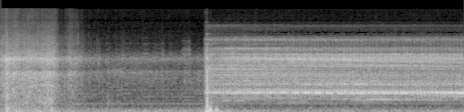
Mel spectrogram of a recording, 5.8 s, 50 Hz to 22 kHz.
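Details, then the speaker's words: Old serpentine belt tensioner removed from a 2008 Ford F-250 is spun by hand: a sharp flick, then a rough, gritty whirr as the pulley spins down. A bad bearing is suspected as the cause of the grinding. "that was successful now the reason all this started was because this old one was making a bunch of noise I don't know if you'll be able to hear"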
